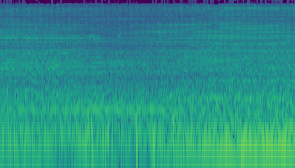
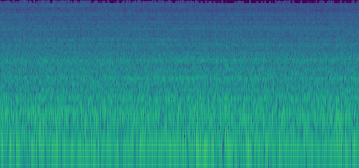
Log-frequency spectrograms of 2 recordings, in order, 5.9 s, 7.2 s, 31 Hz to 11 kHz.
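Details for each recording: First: Vintage 12,000 BTU room air conditioner with a badly rusted Matsushita rotary compressor: steady, even hum with fan rush and a low compressor drone, no knocks or rattles. Runs normally. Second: Vintage room air conditioner after its first compressor swap to a Matsushita unit with a new filter drier, likely slightly overcharged; steady compressor drone with coarse buzzy rattle, yet runs and cools; worn compressor mounts.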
